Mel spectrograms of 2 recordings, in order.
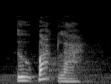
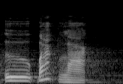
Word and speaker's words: Ưu Bát La: Ưu Bát La, phiên âm từ Phạn ngữ là Upala, cũng đọc là Ưu Bát Lạc hay Ô Bát La, là một loại hoa sen quý màu xanh.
